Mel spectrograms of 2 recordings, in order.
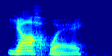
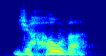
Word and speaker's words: Yahweh: In English, the letters are YHWH. Probably pronounced Yahweh. You may have heard it mispronounced as Jehovah in the past.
